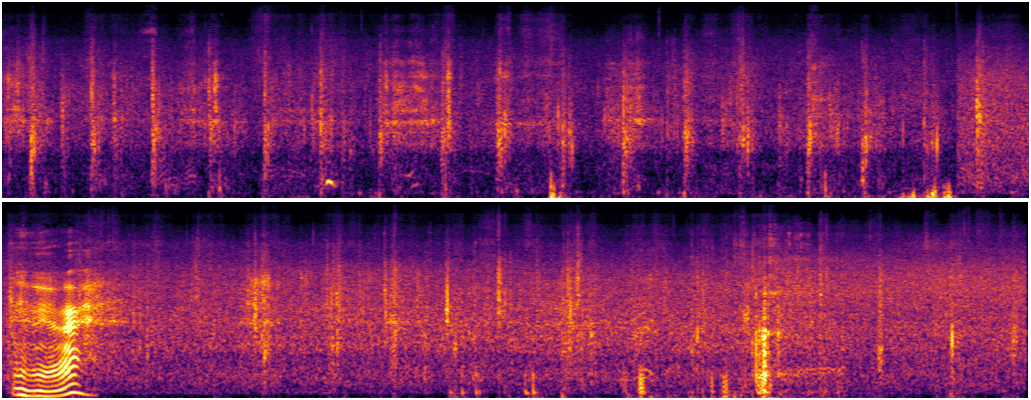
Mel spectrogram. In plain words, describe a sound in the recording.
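Footsteps crunch steadily on a dirt trail close by.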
